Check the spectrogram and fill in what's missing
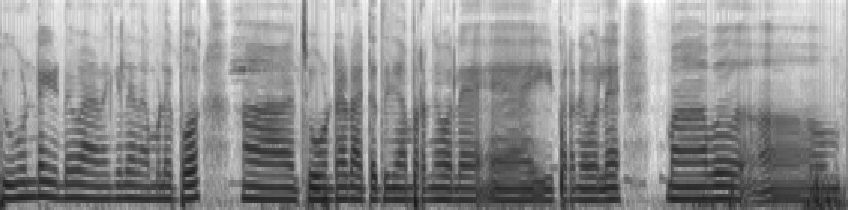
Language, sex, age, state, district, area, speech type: Malayalam, female, 30-45, Kerala, Alappuzha, rural, spontaneous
